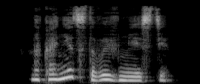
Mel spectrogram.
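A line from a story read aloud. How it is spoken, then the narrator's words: Whisper. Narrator (Russian): прошептала Кэти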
